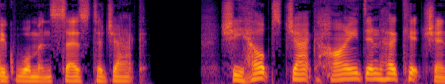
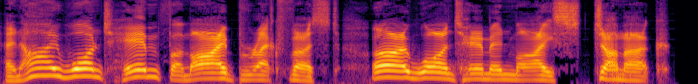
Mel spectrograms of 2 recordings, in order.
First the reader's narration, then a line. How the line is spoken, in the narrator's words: he shouts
